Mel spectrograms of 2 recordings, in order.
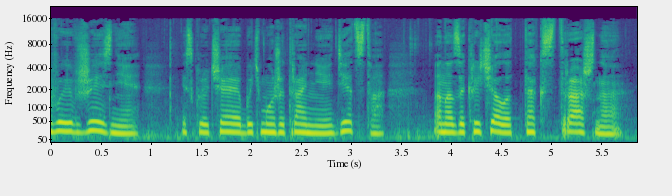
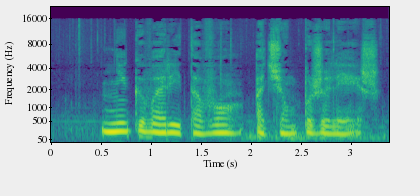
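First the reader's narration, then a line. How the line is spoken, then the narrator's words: Very quiet. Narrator (Russian): сказала она на этот раз очень тихо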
